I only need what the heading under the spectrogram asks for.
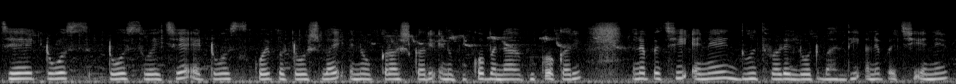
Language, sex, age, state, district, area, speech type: Gujarati, female, 18-30, Gujarat, Junagadh, rural, spontaneous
